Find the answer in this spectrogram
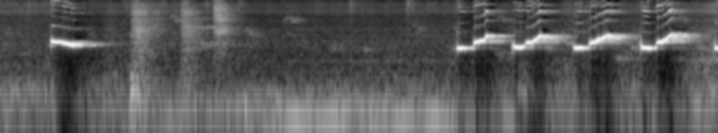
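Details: Greater green leafbird lure song meant to excite other birds into singing: one whistled note, a quiet stretch with low rumble, then a run of quick rising-and-falling whistles repeated about twice a second.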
